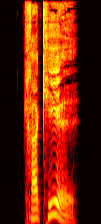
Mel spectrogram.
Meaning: 1. singular imperative of krakeelen 2. first-person singular present of krakeelen
- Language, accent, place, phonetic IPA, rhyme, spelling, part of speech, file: German, Germany, Berlin, [kʁaˈkeːl], -eːl, krakeel, verb, De-krakeel.ogg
